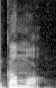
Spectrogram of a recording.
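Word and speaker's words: calm: ए एल एल एम है तो यहां देखिए सी का क ए का आ एम का म काम पी ए एल एम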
